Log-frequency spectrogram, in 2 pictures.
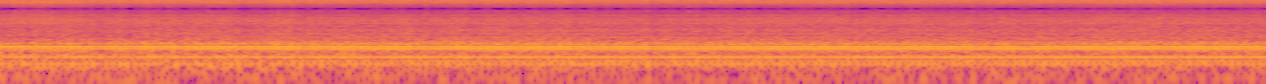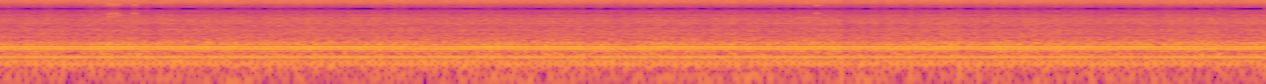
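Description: Car engine with road and wind noise heard inside the cabin at a steady high-speed cruise: one even drone that holds its pitch and level without revving up or down.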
